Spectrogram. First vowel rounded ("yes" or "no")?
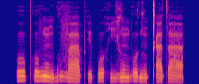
yes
